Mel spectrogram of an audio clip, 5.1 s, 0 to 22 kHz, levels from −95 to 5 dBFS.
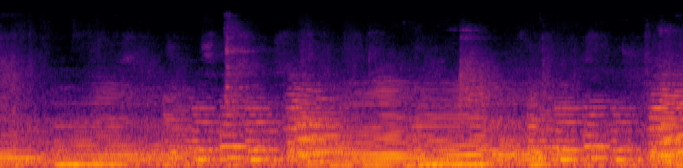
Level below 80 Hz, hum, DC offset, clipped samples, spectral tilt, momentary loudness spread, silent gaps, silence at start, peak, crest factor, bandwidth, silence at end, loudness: -44 dBFS; none; under 0.1%; under 0.1%; -9.5 dB/octave; 5 LU; none; 0 s; -8 dBFS; 14 dB; 7 kHz; 0 s; -23 LUFS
